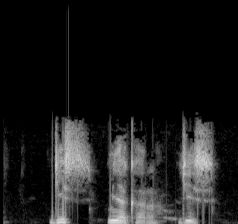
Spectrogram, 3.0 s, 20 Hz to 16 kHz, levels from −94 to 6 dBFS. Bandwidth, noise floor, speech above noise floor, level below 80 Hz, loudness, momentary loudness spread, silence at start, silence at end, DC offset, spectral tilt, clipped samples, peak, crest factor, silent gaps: 7.8 kHz; -71 dBFS; 55 dB; -44 dBFS; -15 LUFS; 12 LU; 0.6 s; 0.3 s; under 0.1%; -3.5 dB/octave; under 0.1%; 0 dBFS; 18 dB; none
